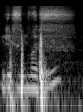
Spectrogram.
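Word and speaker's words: isthmus: होता है ये, तो इसमस। तो इसमस टी एच साइलेंट हो गया।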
